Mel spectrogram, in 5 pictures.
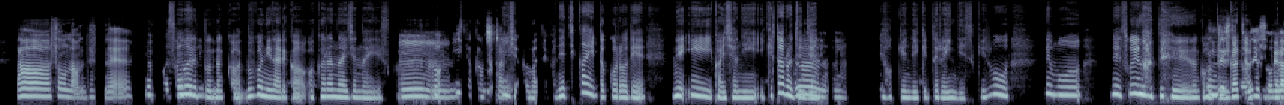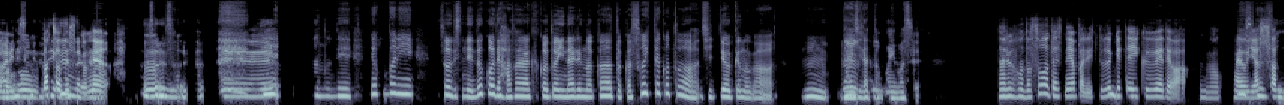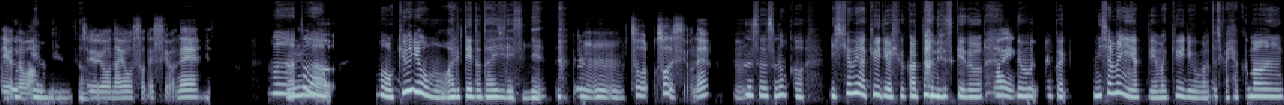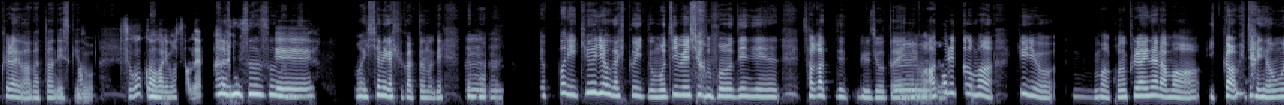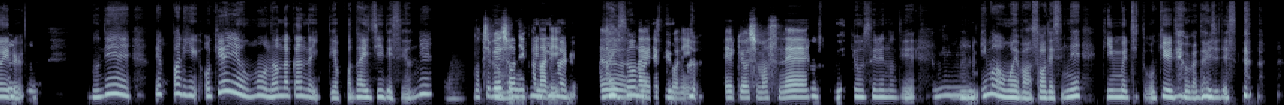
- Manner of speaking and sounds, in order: laughing while speaking: "そういうのって"; laughing while speaking: "うん。そう そう そう"; chuckle; tapping; laughing while speaking: "低かったんですけど"; laughing while speaking: "モチベーションも"; laughing while speaking: "まあいっか、みたいに"; other background noise; chuckle; chuckle
- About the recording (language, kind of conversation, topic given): Japanese, podcast, 転職を考えたとき、何が決め手でしたか？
